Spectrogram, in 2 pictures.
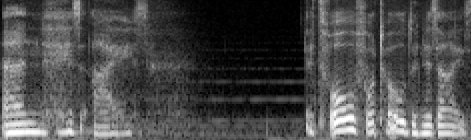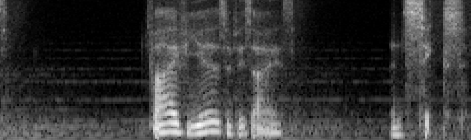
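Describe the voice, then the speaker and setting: A woman playing a grieving, heartbroken lover in a poetic audio-drama monologue, measured and reflective, with breathy pauses. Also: fairly low pitch, fairly even intonation, warm tone, faint music behind, full character voice. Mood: wistful, grieving.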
